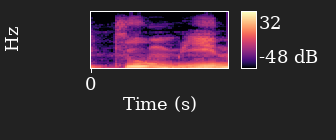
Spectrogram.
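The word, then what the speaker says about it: cumene: Give the equations of the reactions for the preparation of phenol from क्यूमीन। क्यूमीन से हमें आपको equation बताना केवल कि क्यूमीन से, इसको कुछ और मत पढ़ लेना भाई, ये क्यूमीन है।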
